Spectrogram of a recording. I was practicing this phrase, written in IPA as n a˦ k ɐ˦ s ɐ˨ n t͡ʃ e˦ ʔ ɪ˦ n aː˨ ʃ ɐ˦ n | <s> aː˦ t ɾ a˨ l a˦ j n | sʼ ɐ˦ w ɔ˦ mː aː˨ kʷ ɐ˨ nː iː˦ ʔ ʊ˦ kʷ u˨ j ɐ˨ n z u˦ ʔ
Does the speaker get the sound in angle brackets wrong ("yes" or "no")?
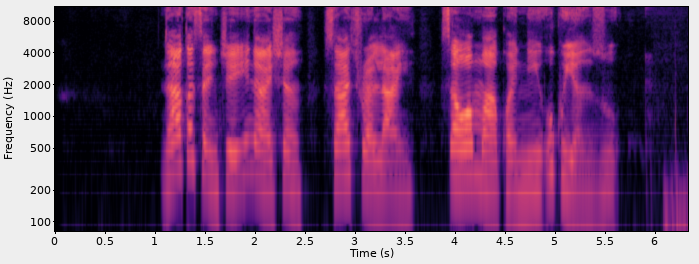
no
